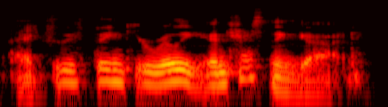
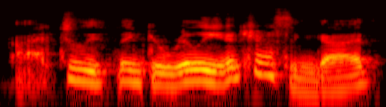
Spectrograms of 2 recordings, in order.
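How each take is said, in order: First: Fast, higher southern reread; a light southern accent. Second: Fast, higher southern reading; a light southern accent. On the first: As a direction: rattle it off again in a southern accent. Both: Acted. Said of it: "I'm trying to do a southern accent".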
